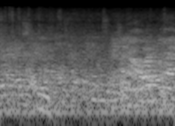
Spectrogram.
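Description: Background chatter of several people talking at once in a busy restaurant, with no one voice standing out.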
